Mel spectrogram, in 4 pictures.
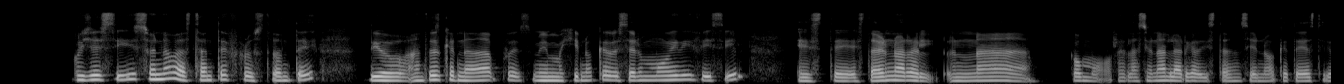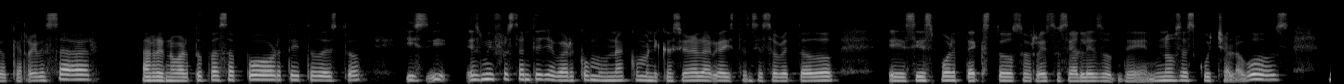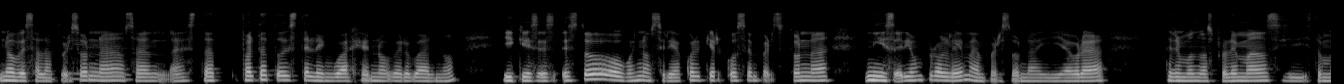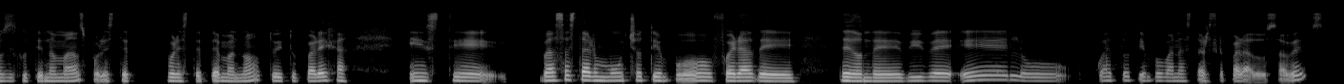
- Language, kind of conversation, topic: Spanish, advice, ¿Cómo manejas los malentendidos que surgen por mensajes de texto o en redes sociales?
- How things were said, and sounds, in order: distorted speech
